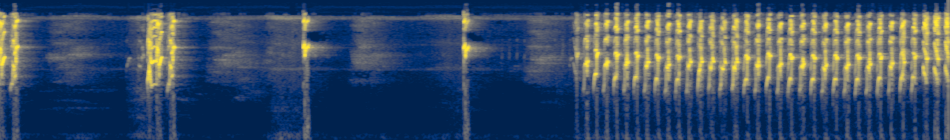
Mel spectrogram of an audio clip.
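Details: Lovebird of fighter type: a few separate shrill squeaks spaced apart with quiet between them, then a sudden sustained run of rapid, rasping, high ngekek chatter for the final four seconds.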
